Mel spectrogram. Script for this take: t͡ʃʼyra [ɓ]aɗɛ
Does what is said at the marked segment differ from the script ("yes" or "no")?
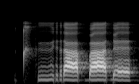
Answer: no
